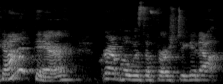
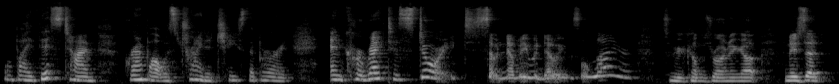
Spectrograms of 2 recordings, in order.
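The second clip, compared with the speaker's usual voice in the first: plain reading voice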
